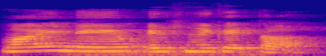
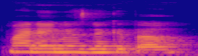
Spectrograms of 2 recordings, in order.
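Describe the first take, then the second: First: It is said slowly with each word apart. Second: It is said fast with the words running together. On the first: The speaker calls it right. "place this pen in my mouth" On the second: The speaker calls it wrong. "I tend to speak a bit fastly, ... you just go in a flow"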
